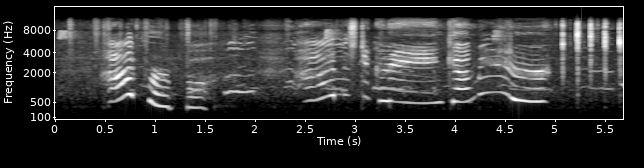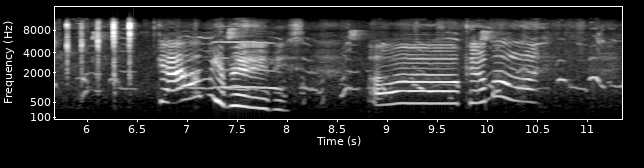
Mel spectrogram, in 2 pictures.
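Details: Rottweiler puppies, 4.5 weeks old, outside for the first time: a string of high, arching whines and yelps with rich overtones, some rising then falling, several overlapping, while a person keeps calling and coaxing them.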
